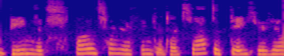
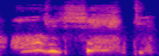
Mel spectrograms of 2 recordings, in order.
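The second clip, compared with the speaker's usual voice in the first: slow, breathy whispered Holy shit; muffled shout; 8 semitones higher, much slower than usual. Acted. Air startled from behind the hero, muffled. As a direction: gasp it out hushed and slow. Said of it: "a muffled shout".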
